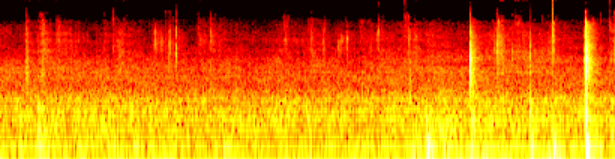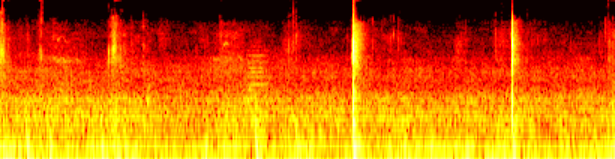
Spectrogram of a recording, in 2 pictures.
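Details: Four sharp, isolated cracks with a few softer pops in a quiet room: knuckle cracking, a harmless release of gas from the finger joints.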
